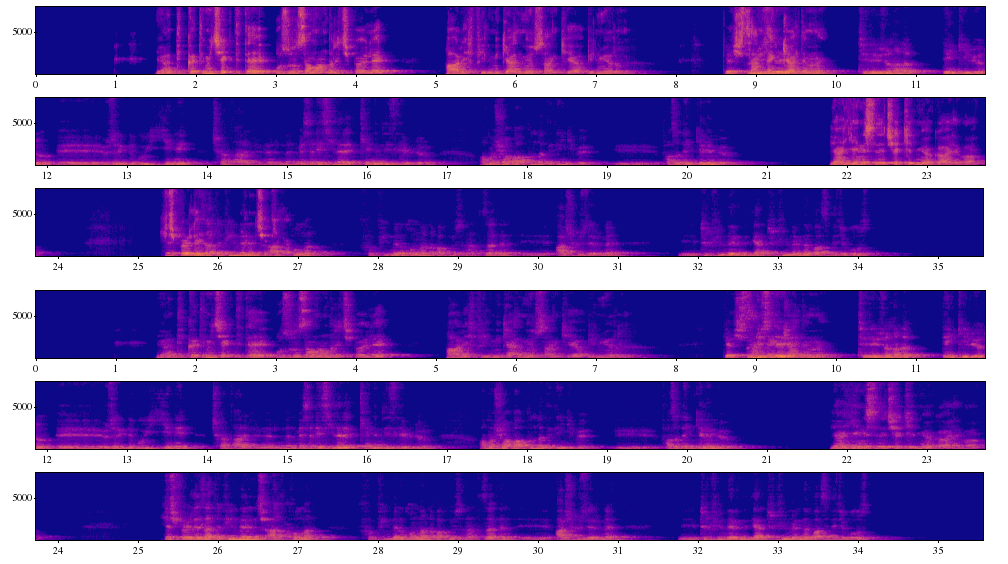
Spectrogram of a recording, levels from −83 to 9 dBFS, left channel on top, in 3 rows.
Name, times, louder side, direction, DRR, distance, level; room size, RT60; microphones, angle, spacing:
voice 1, 1.5-4.3 5.1-7.5 8.7-9.9 21.8-23.6 25.3-25.9 26.3-26.9, left 5 dB, 85° left, 6 dB, 0.3 m, -31 dB
voice 2, 8.6-9.5 10.3-11.0 11.3-13.8 14.1-16.8 17.4-18.8 19.1-20.6 25.3-27.2 27.8-31.0 31.7-34.1, right 1 dB, 60° right, -5 dB, 0.7 m, -32 dB
2.6 x 2.1 x 2.3 m, 0.75 s
head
